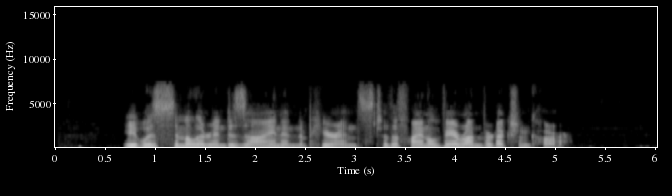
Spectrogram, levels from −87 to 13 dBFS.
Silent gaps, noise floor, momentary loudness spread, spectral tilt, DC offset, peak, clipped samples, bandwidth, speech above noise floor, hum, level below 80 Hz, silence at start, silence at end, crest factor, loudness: none; -79 dBFS; 10 LU; -6 dB/octave; under 0.1%; -2 dBFS; under 0.1%; 7.6 kHz; 57 dB; none; -48 dBFS; 0.7 s; 0.9 s; 20 dB; -22 LUFS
